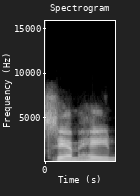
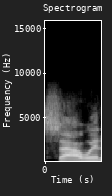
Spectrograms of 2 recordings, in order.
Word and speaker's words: Samhain: know talk about uh not sam hayne but how is it pronounced in ireland when yeah talk about samhain and druids and how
